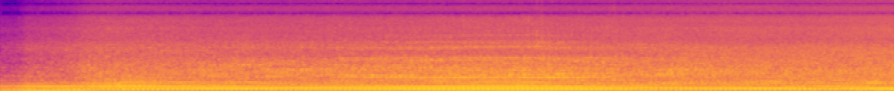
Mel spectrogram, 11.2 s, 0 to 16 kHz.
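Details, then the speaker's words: Mustang Mach 1, after the distributor's vacuum advance was repaired and a too-long screw that shorted and killed it when warm was replaced: even, steady low rumble with no misses at idle; runs much better than before. "sounds good sounds really good all right we're gonna try it out now with the vacuum advance it wasn't working before it already sounds way better night and day different"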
